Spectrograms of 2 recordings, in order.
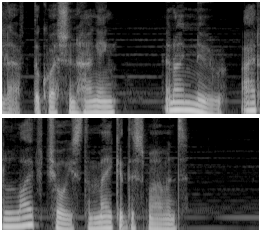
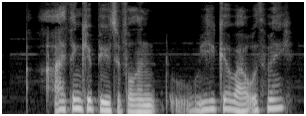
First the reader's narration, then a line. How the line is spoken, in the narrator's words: I gasped for breath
